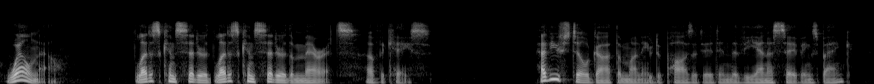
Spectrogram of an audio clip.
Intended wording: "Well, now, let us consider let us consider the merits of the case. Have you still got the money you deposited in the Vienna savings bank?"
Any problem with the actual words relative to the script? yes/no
no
